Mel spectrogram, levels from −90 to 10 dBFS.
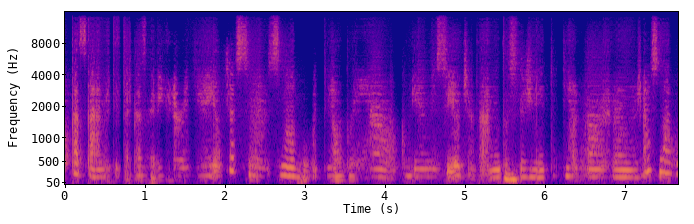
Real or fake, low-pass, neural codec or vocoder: fake; 14.4 kHz; codec, 44.1 kHz, 0.9 kbps, DAC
